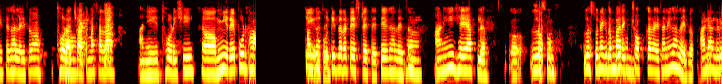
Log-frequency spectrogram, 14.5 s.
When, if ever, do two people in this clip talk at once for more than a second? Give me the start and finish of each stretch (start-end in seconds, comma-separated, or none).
none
